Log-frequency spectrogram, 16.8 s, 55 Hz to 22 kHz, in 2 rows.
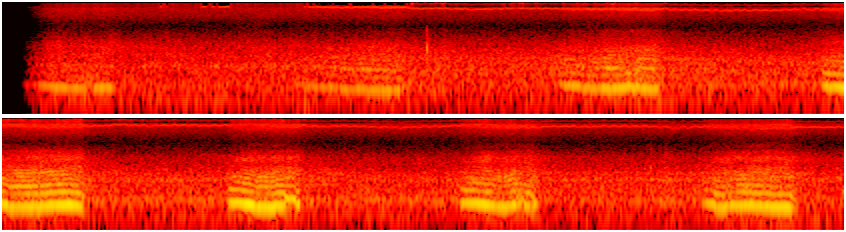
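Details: Sleeping female cat snoring: regular, slightly tonal rumbling breaths at about 25 per minute.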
